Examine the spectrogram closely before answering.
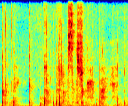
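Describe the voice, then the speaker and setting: A woman speaks entirely in a soft, breathy whisper. She hosts an ASMR-style makeup tutorial as a casual chat. Her manner is gentle and encouraging as she addresses the viewer directly. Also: normal speed. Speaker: ASMR video creator and makeup tutorial host.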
